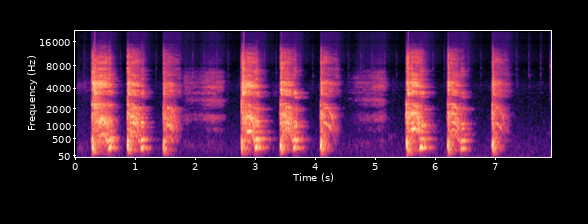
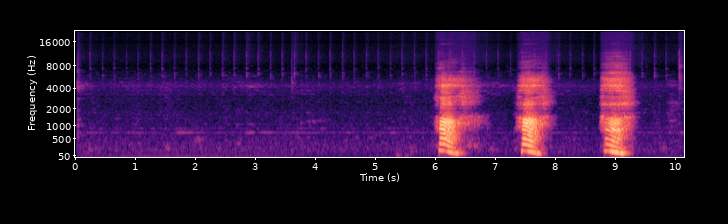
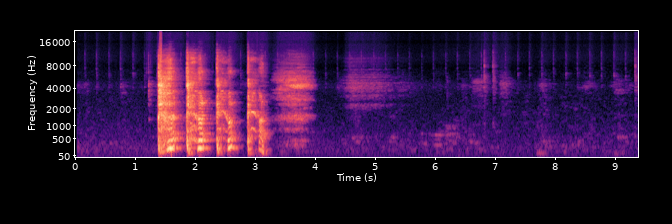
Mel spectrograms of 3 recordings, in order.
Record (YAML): three_cough_length: 7.9 s
three_cough_amplitude: 32767
three_cough_signal_mean_std_ratio: 0.48
exhalation_length: 10.2 s
exhalation_amplitude: 27293
exhalation_signal_mean_std_ratio: 0.26
cough_length: 9.4 s
cough_amplitude: 32517
cough_signal_mean_std_ratio: 0.29
survey_phase: beta (2021-08-13 to 2022-03-07)
age: 65+
gender: Male
wearing_mask: 'No'
symptom_none: true
smoker_status: Never smoked
respiratory_condition_asthma: false
respiratory_condition_other: false
recruitment_source: REACT
submission_delay: 15 days
covid_test_result: Negative
covid_test_method: RT-qPCR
